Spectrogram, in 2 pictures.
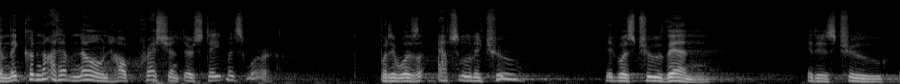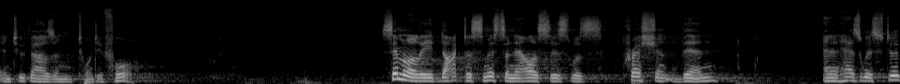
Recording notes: Live from the Overture Center for the Arts in the Capitol Theater and presented by the Madison/Dane County King Coalition. WORT carried the observance live on the air.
